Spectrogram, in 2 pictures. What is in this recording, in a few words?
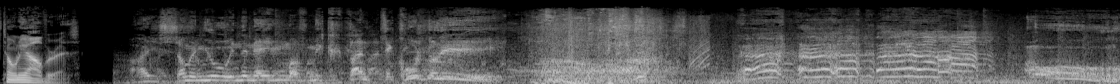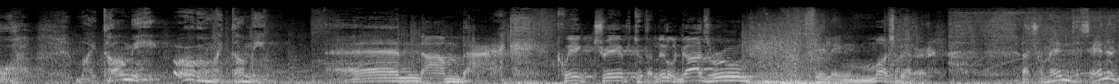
animation men interactive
